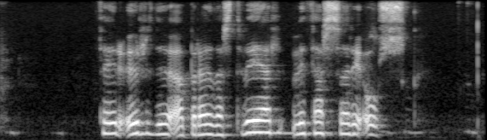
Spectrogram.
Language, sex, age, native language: Icelandic, female, 11, Icelandic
